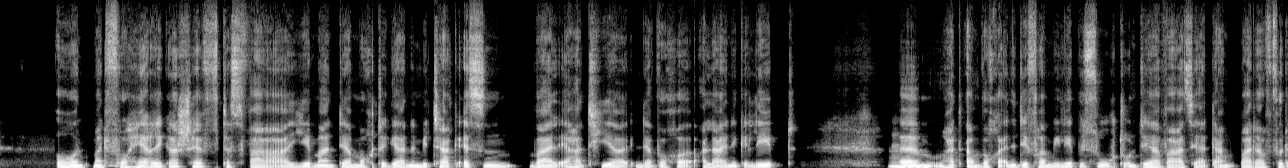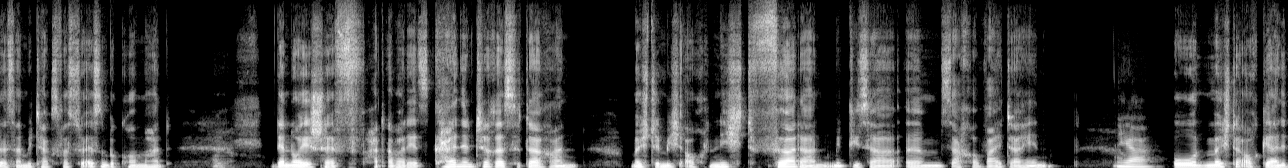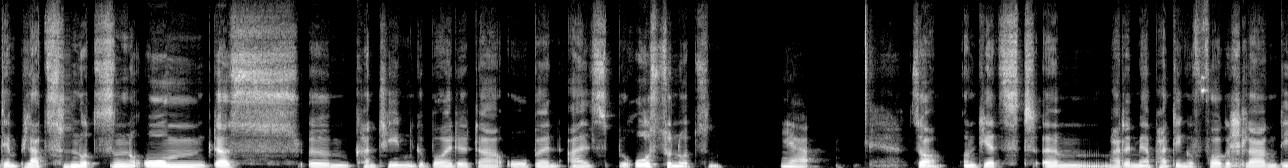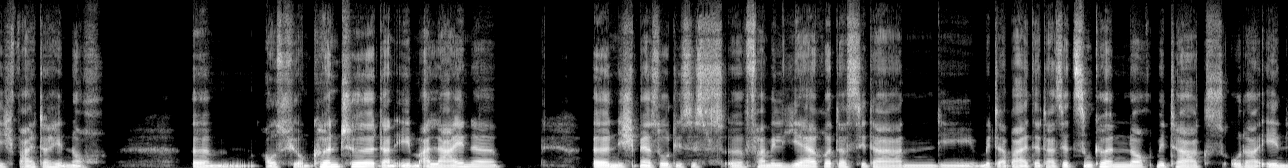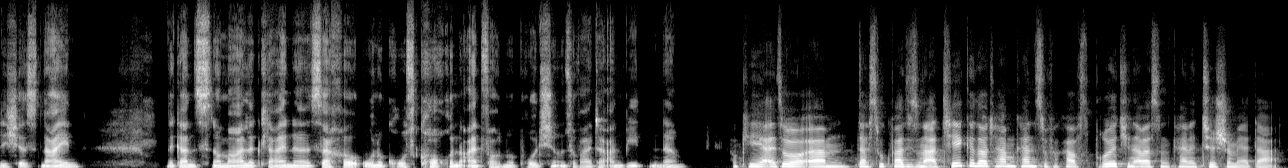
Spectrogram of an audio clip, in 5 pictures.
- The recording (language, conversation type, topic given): German, advice, Wie kann ich loslassen und meine Zukunft neu planen?
- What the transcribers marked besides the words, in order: other background noise; stressed: "fördern"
